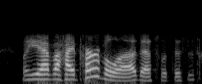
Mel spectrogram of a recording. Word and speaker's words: hyperbola: is is a hyperbola it's kind of like hyper and then Bola but you don't say it like that H it's a hyperbola it opens horizontally yes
